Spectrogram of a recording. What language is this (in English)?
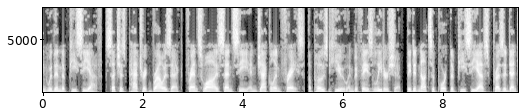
English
